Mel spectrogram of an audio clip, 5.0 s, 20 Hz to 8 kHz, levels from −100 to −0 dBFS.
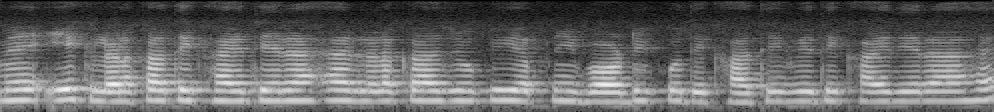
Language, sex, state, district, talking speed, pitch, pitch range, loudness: Hindi, female, Chhattisgarh, Bastar, 230 wpm, 225 Hz, 220-235 Hz, -18 LUFS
